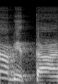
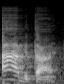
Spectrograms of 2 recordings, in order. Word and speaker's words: habitat: Moçada, essa forma aí, habitar, ela existe. Ela é a forma vulgar da pronúncia da palavra. Na realidade, essa palavra, a pronúncia dela, a pronúncia ideal, não quer dizer que é a mais correta ou menos correta, não interessa isso, mas a primeira pronúncia dela é essa daqui, o resgate do latim, habitat.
